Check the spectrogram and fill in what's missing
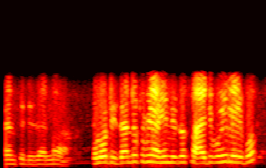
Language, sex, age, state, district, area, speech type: Assamese, female, 30-45, Assam, Sivasagar, rural, conversation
